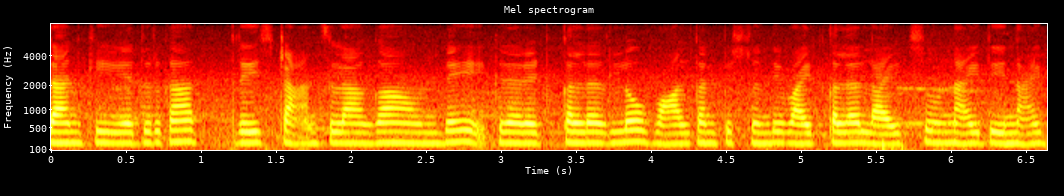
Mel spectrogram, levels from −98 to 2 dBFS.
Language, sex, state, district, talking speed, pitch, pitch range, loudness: Telugu, female, Andhra Pradesh, Visakhapatnam, 135 wpm, 205 Hz, 200-210 Hz, -18 LUFS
